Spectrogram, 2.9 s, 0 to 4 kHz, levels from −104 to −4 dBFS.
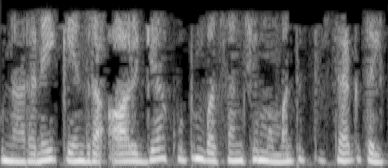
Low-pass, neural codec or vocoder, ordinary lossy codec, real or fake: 3.6 kHz; none; MP3, 32 kbps; real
